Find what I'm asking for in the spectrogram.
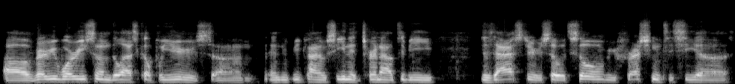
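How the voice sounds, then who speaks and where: A man's voice: fairly low pitch, no room sound. A man calling in to a sports show for casual fan chat. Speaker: caller. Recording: dull band-limited phone-in line.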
